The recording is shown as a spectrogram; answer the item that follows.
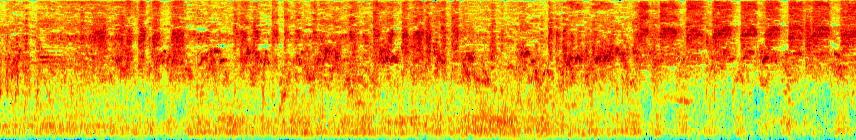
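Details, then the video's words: A crowd of lovebirds keeps up a busy stream of high, scratchy chirps and squeals, overlapping calls forming a steady wall of sound with brief louder bursts near the end. "Love birds 🐦 happiness"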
